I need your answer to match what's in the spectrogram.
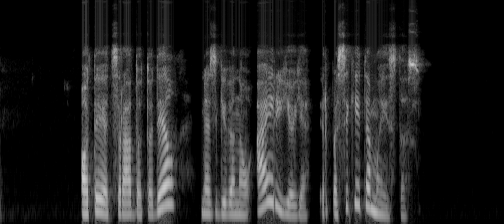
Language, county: Lithuanian, Vilnius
